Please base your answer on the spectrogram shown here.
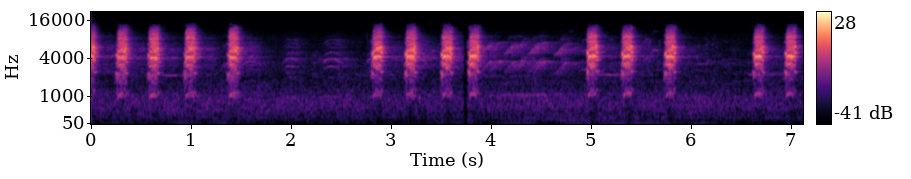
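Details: Agitated lorikeet near a tiger snake, filmed 13 October 2019 in suburban Melbourne, Australia, giving bursts of loud grating screeches in uneven clusters of three to five, with brief quieter gaps between volleys.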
